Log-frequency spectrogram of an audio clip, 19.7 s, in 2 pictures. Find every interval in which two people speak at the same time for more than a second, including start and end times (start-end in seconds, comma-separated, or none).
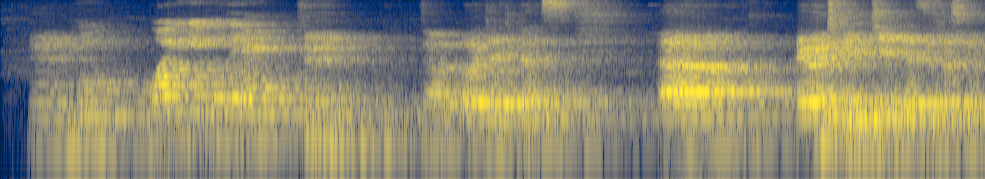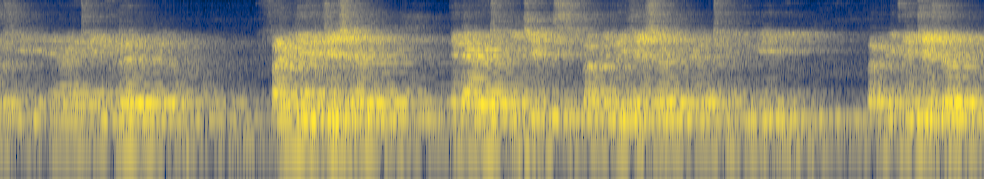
none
